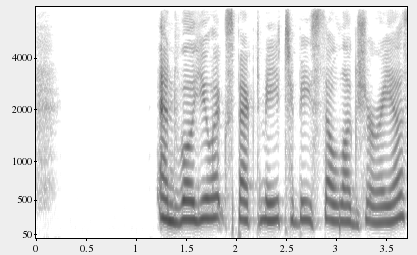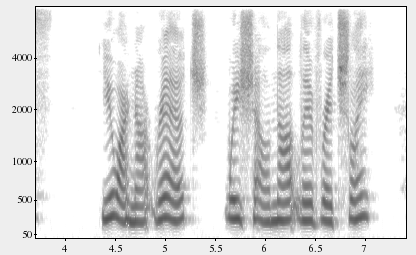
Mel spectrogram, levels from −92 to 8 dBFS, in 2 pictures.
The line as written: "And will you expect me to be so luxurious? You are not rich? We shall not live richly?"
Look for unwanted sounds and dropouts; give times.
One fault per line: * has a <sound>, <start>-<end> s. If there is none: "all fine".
all fine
